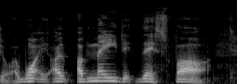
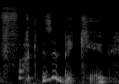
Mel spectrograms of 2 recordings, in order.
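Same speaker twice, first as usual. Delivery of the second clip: whispered under his breath; a soft, dismayed whisper; 7 semitones higher, 15 dB quieter than usual. Retold or imitated. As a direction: hiss it so nobody in the queue hears. Aside about the long queue.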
